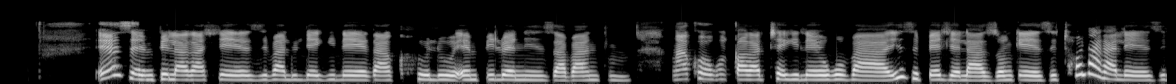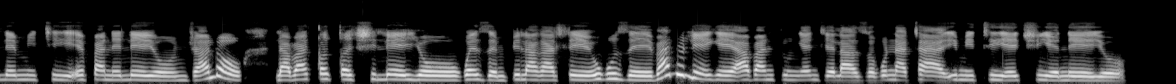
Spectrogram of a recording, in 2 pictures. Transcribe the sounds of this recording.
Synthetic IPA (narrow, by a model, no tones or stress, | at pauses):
ɛzempʼilaɣaɬɛziβaluleɣilɛɣakʰuluempʼilwenizaβaːntʼuŋakʰɔɣuǃaɣatʰeɣilɛuɣuβaizib̥ʱɛɮɛlazɔŋkʼɛzitʰɔlaɣalɛzilemitʰiɛfanɛlɛjɔnd͡ʒʱalɔlaβaǃɛǃet͡ʃʼilɛjɔɣwɛzempʼilaɣaɬɛuɣuzɛβalulɛɣɛaβantʼuŋɛnd͡ɮʱɛlazoɣunatʰaimitʰiet͡ʃʼijɛnɛːjɔ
